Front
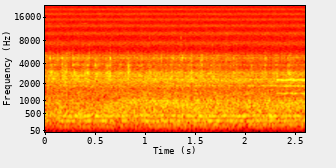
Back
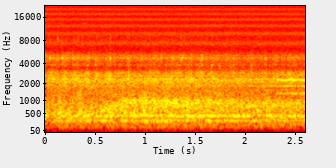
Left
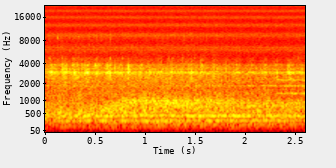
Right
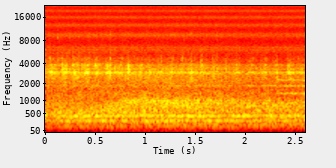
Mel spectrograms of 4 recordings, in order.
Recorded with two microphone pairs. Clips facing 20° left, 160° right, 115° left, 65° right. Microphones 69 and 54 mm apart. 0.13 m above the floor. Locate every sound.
Only background noise.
